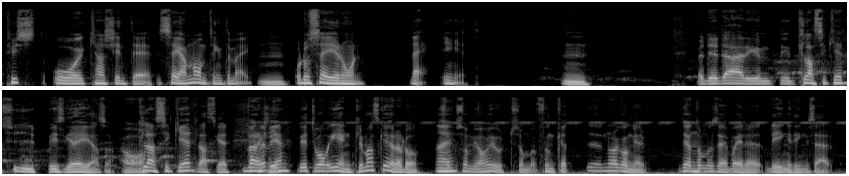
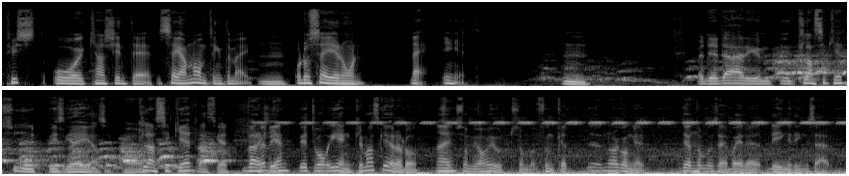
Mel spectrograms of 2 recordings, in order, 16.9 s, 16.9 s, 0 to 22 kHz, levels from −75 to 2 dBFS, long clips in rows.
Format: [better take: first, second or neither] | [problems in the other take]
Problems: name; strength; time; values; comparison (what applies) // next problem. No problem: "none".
first | animal sounds; loud; throughout; 1 dB below the speech; faint in the first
